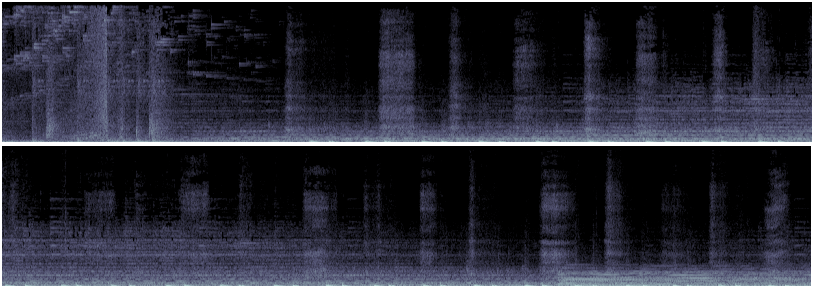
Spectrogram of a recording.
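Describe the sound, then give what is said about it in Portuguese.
A strong, fast heartbeat thumps steadily in the foreground, its rapid double beats pulsing over a low droning hum with no voices present. “batimentos cardíacos mais fortes e acelerados”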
